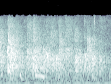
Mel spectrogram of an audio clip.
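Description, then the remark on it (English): A brief spell of light, scattered applause from a small group for an answer just given, soft and steady without any voices over it. “Well, let's hear a little applause.”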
